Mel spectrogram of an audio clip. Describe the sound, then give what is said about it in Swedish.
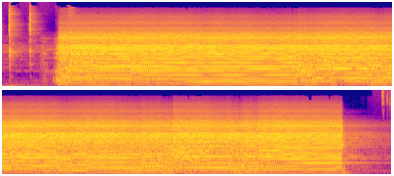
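A heavily distorted electric guitar, with everything on the guitar turned fully up and played through a drive-type pedal, rings out loud and sustained, a thick wall of overdriven harmonics holding for about seven seconds with slight reverb, then cutting off abruptly. No one speaks. “Och eh, allting på fullt på gitarren och och eh, lite dist och en aning reverb-driven.”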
